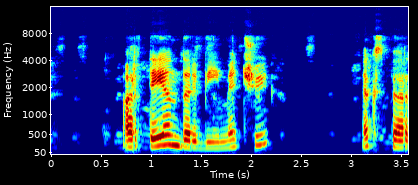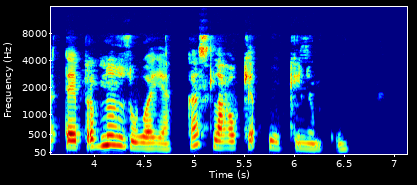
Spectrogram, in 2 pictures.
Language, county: Lithuanian, Marijampolė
